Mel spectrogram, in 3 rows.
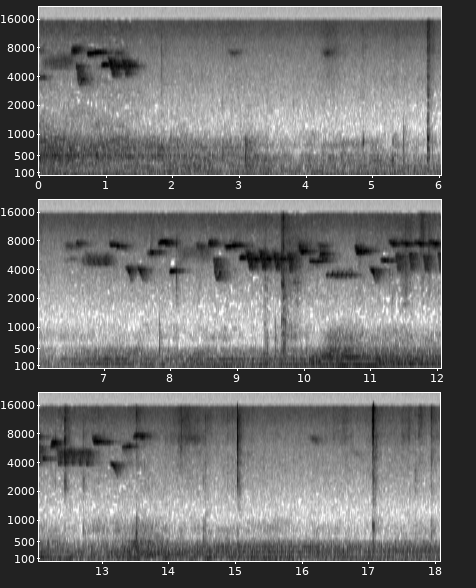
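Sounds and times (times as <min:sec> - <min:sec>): songbird chirping: 0:00.0 - 0:02.0, 0:05.8 - 0:14.6
low background rumble: 0:00.0 - 0:18.0.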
